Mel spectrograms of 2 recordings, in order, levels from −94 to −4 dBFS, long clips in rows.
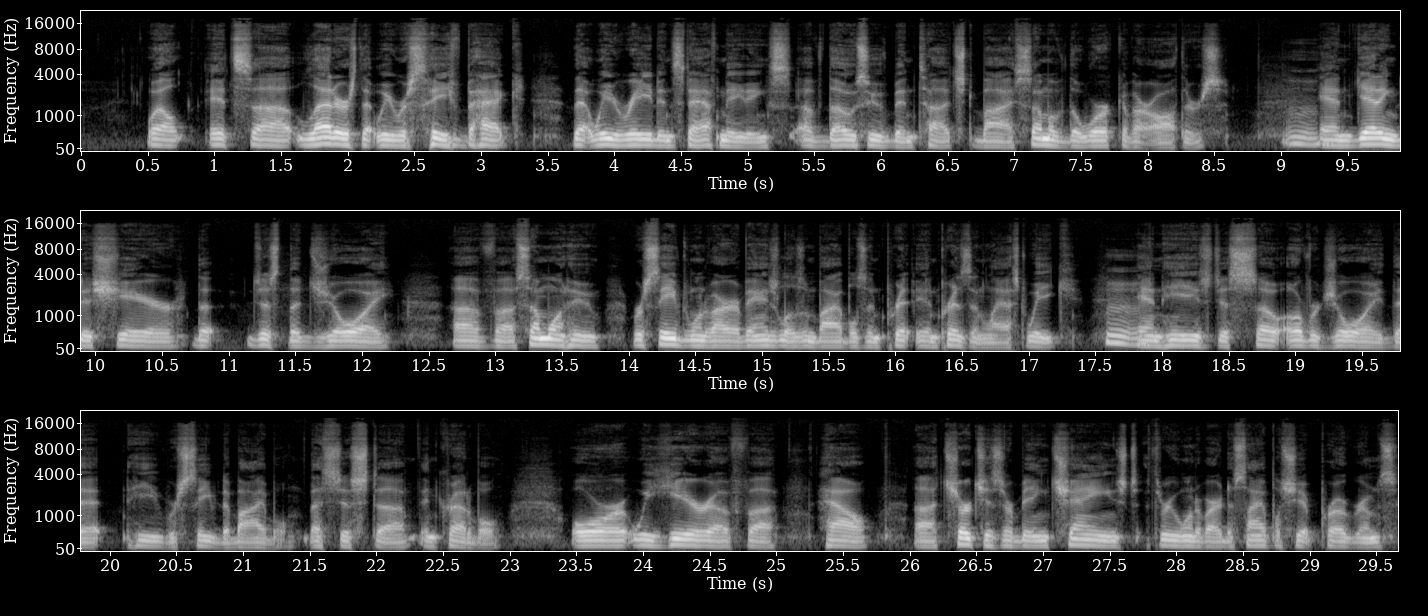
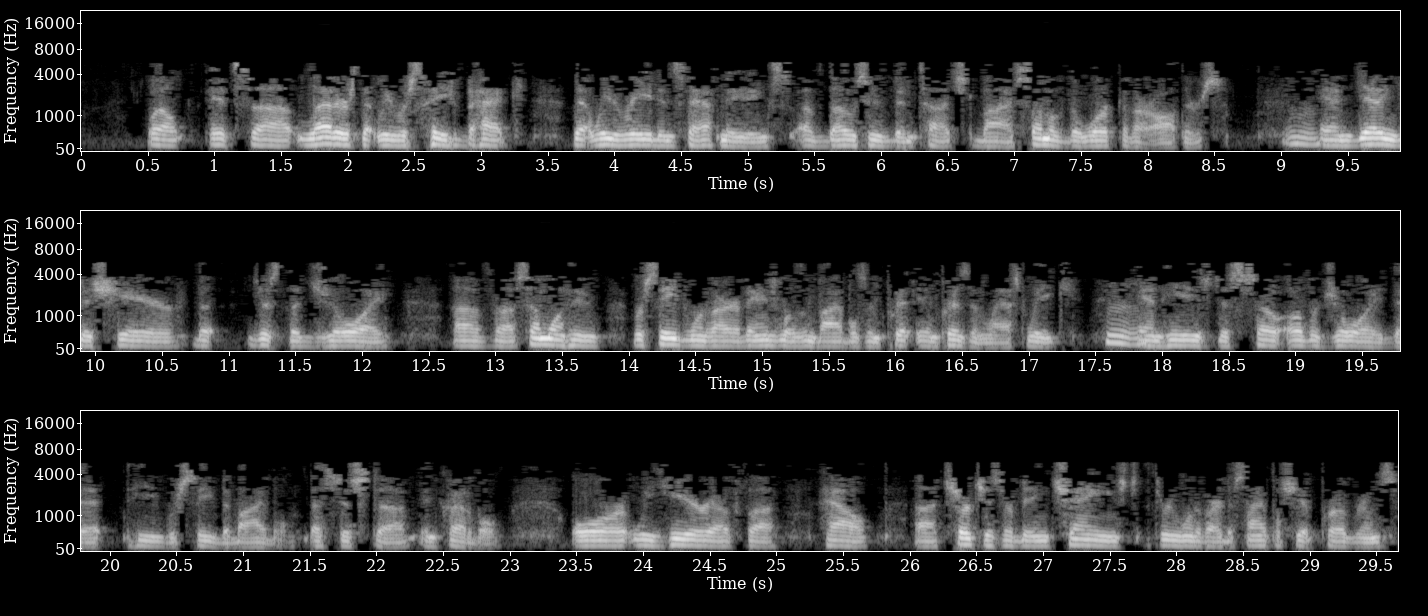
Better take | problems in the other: first | garbled, watery; badly; nothing above 5.5 kHz

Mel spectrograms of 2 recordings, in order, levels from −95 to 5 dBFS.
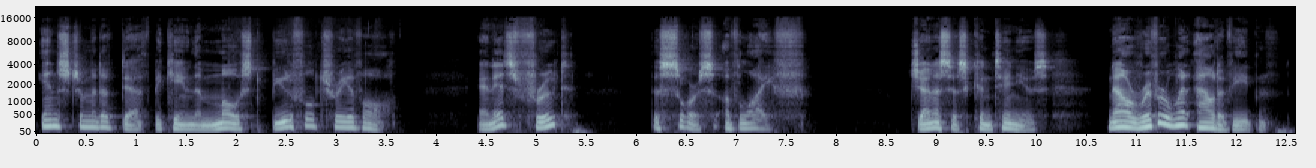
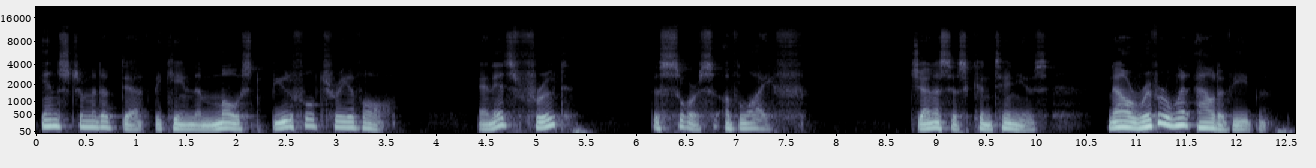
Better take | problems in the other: first | muffled; very; fading above 1 kHz

